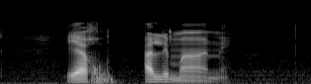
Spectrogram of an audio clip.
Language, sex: Tswana, male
